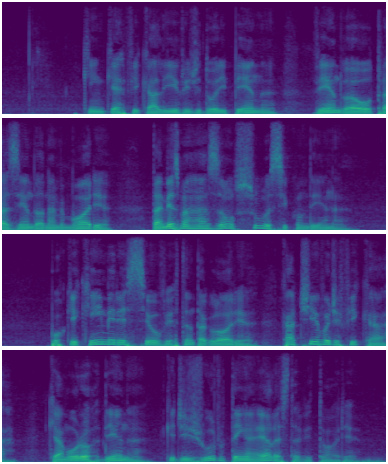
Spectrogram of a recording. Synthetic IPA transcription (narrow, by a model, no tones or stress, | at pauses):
kẽj̃kɛɾfikaɾlivɾɪd͡ʒɪd̪oɾɪpẽnɐ | vẽnd̪ʊɐowt̪ɾazẽnd̪ʊɐnɐmemɔɾiɐ | d̪̥ɐmezmɐɦazɐ̃w̃suɐsɪkõnd̪ẽnɐ | poɾkekʰẽj̃meɾesewveɾt̪ɐ̃nt̪ɐɡlɔɾiɐkat͡ʃivɐd͡ʒɪfikaɾ | kɪamoɾoɾd̪ẽnɐkɪd͡ʒɪʒuɾʊt̪ẽj̃ɐɛlɐɛst̪ɐvit̪ɔɾiɐ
